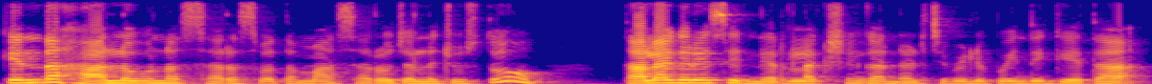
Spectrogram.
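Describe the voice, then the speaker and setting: A woman reading a family story aloud with a steady, expressive delivery. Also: medium pitch, brisk. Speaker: story narrator. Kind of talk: scripted story narration.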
